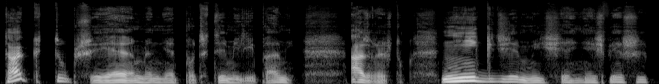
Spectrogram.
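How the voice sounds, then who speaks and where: A man with a low, raspy voice reading a story aloud and voicing a sly, amused foreign professor who speaks slowly and courteously. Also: sing-song, darkish tone, no room sound, studio quality, exaggerated voice. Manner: amused, unhurried, insinuating.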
